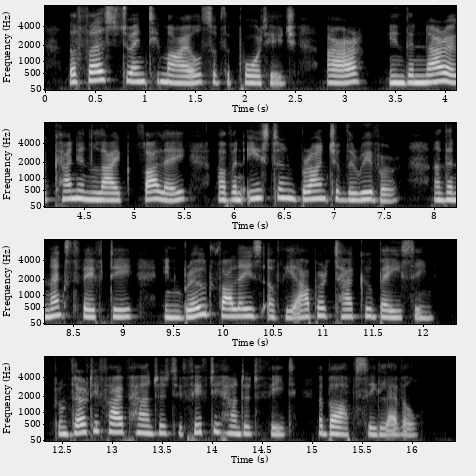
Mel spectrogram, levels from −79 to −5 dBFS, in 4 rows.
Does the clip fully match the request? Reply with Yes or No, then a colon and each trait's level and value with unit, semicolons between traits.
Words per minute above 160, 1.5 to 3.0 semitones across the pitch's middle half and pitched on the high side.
No: average, 150 wpm; narrow, 2.5 semitones; high, 215 Hz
